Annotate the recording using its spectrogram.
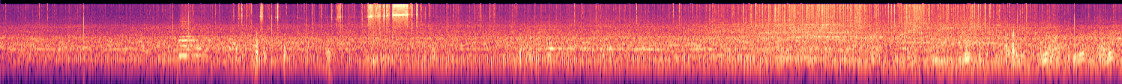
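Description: Road traffic running steadily, growing a little louder later on as a vehicle passes, with a brief high-pitched squeal about five seconds in.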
